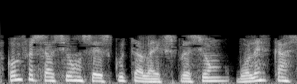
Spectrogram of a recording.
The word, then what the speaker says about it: Bolehkah: Bolehkah significa puede o puedo. Lo pronunciaré lentamente. Puedes repetir después de mí. Bolehkah.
